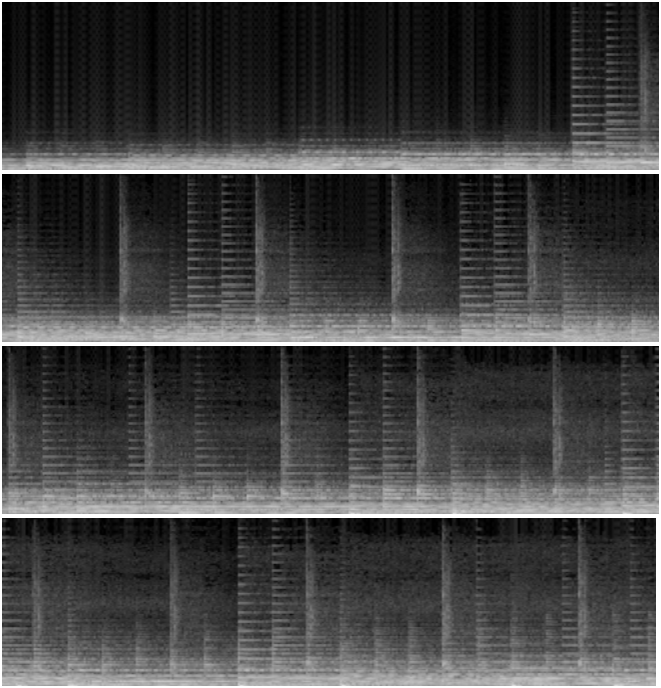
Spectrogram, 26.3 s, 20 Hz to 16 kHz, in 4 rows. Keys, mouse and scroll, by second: 0.7 ctrl+r, 5.6-9.9 drag, 11.0 Tab, 12.8-15.2 drag, 15.7 click, 17.1 click, 17.5 click, 18.2-20.4 drag, 21.4-26.2 drag.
